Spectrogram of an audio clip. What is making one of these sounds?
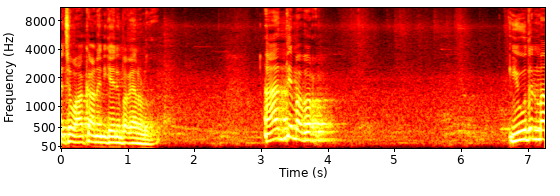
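An elderly man speaks earnestly and close to the microphone, in short bursts with pauses.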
